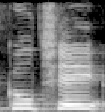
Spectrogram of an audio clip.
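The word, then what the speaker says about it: Gülce: My name is Gulce, rhymes with Dolce, and this is a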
